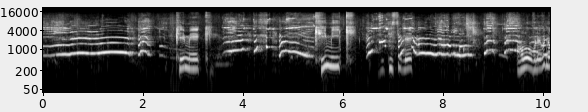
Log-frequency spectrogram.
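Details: Greenland Dog puppies, seven weeks old, three litters at play together in a farmyard at a Norwegian kennel in June; long wavering howl, then a chorus of high yelps, whines and sliding squeals from many pups.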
